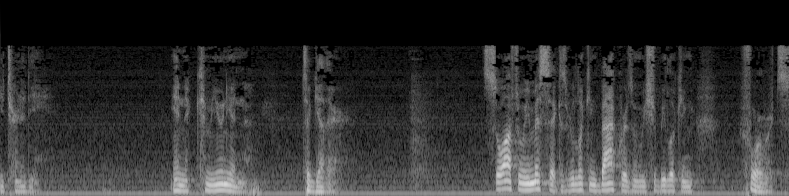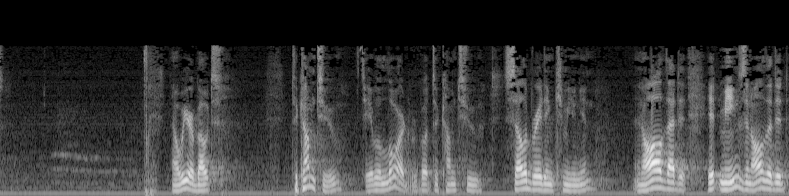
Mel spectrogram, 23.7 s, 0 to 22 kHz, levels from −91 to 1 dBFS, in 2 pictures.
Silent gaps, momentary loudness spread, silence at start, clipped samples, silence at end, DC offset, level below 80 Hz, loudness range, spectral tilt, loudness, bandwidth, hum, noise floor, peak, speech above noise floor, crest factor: none; 20 LU; 0 s; under 0.1%; 0 s; under 0.1%; -44 dBFS; 16 LU; -6 dB/octave; -20 LUFS; 8.8 kHz; none; -44 dBFS; 0 dBFS; 24 dB; 22 dB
